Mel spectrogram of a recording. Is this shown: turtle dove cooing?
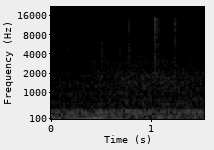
yes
